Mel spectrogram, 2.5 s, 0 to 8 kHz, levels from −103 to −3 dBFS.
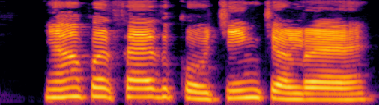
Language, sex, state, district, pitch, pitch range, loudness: Hindi, male, Bihar, Saran, 215 Hz, 175-240 Hz, -14 LUFS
